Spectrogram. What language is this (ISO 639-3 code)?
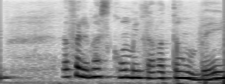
por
